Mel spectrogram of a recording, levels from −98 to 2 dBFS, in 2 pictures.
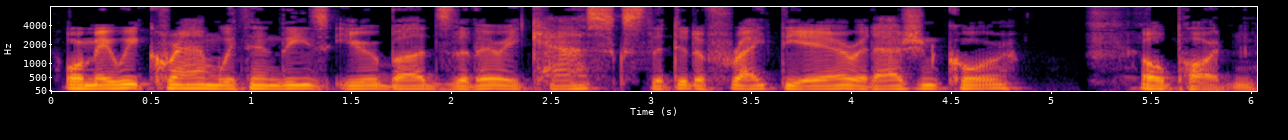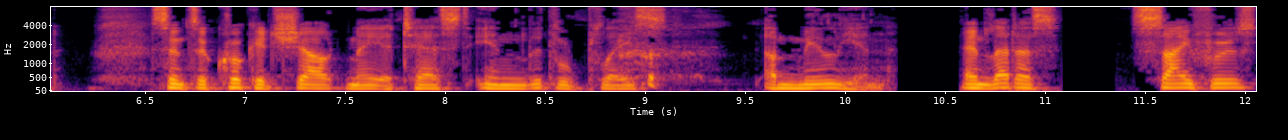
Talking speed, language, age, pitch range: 170 wpm, English, 40-59, 100-120 Hz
